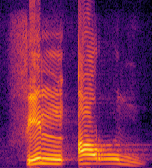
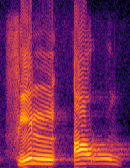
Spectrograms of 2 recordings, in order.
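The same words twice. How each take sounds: First: The last word ends on a bare consonant. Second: The same.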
